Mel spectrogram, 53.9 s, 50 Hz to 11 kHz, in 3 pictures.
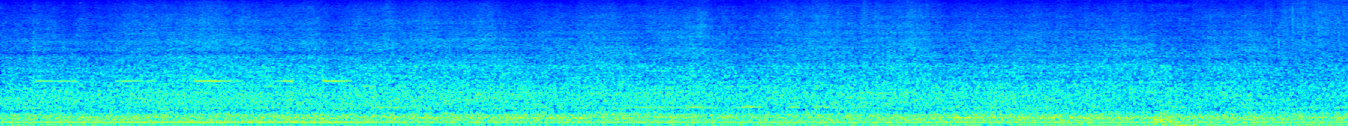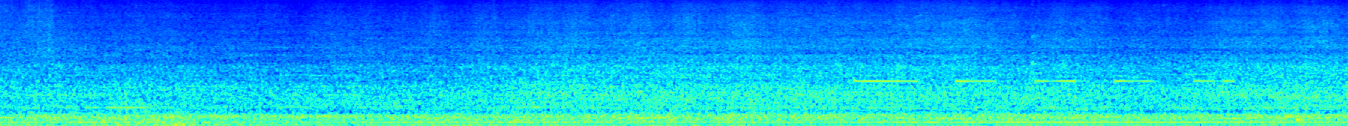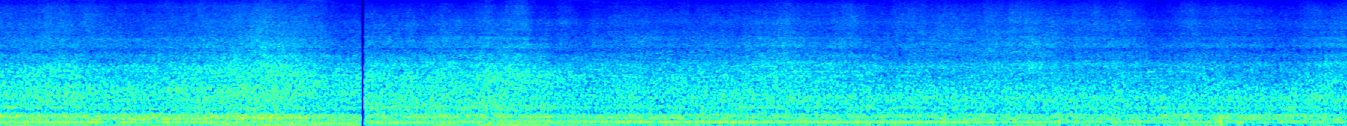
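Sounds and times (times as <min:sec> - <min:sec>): heavy diesel machinery running: 0:00.0 - 0:53.9
reversing alarm beeping: 0:00.4 - 0:04.9, 0:29.3 - 0:36.5.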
